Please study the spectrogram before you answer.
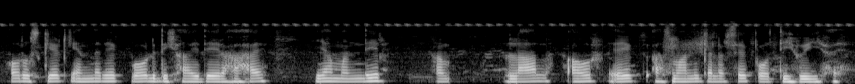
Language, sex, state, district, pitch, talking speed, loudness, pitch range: Hindi, male, Uttar Pradesh, Etah, 135 Hz, 160 wpm, -16 LUFS, 130-145 Hz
